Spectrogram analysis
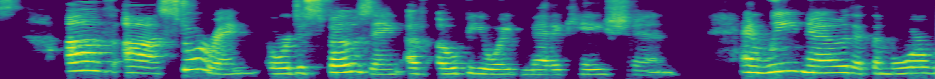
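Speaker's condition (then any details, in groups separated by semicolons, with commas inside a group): No condition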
